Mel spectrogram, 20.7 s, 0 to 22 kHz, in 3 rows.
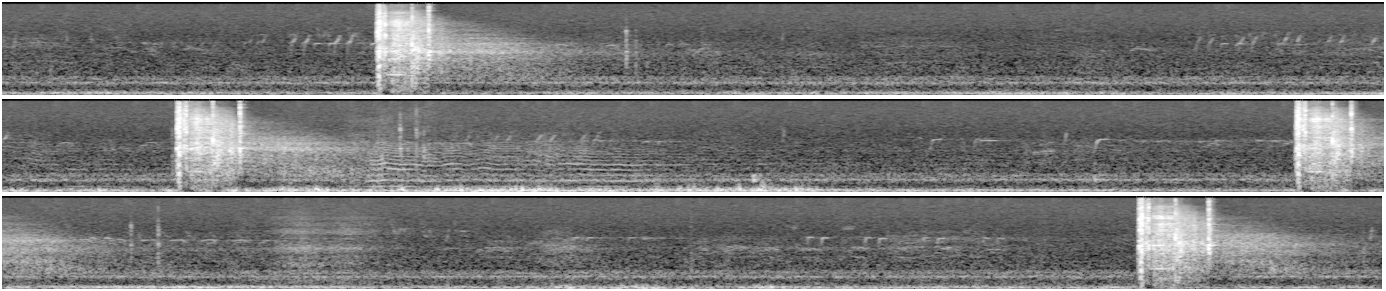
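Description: Four sharp, loud semi-automatic shots from an AEA SF Select Fire .30 caliber PCP airgun, spaced about six seconds apart, each a crisp crack with a short tail over a low steady background hum.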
